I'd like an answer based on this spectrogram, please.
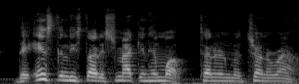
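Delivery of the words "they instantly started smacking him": usual speaking voice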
